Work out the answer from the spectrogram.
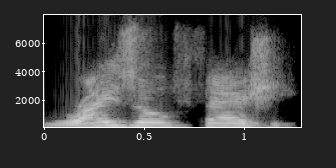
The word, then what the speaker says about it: rhizophagy: I pronounce the word rhizophagy.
